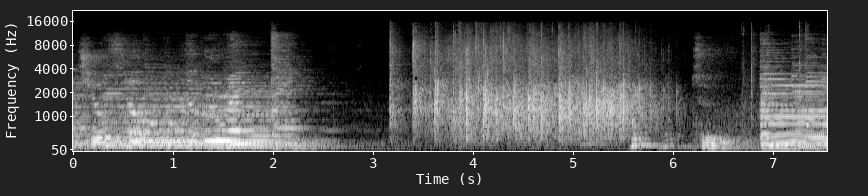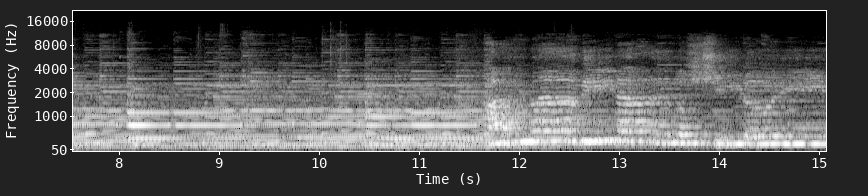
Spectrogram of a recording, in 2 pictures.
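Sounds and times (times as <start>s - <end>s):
acoustic guitars strumming: 0.0s - 2.9s, 6.8s - 15.0s
audience applause: 3.2s - 6.2s
person singing: 11.6s - 15.0s.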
